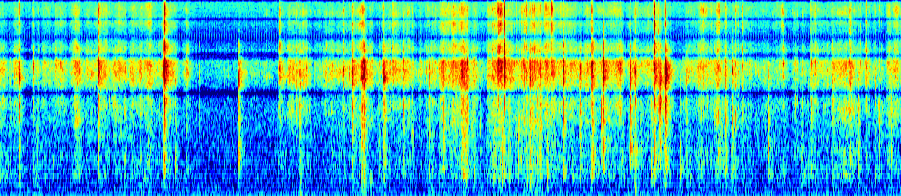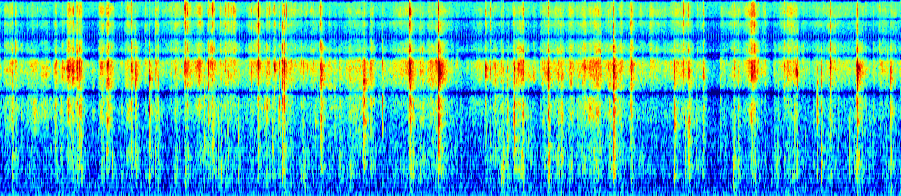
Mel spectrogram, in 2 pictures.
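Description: Faint, irregular rustling and crinkling of a folded paper cootie catcher being handled, with a few sharper crackles scattered through.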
